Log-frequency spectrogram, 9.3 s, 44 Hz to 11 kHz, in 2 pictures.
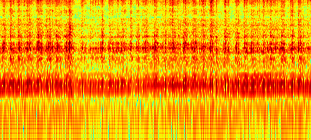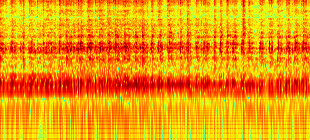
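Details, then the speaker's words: Mercury 25 HP two-stroke outboard idling unevenly, buzzy note wavering and stumbling and coughing, from damaged reed valves. "you'd be amazed that you wouldn't think that these two little pieces of metal is what makes the motor run so rough but these are the valves for the two strokes"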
